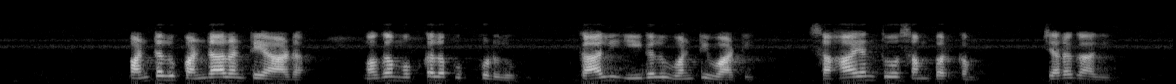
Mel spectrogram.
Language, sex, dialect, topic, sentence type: Telugu, male, Utterandhra, agriculture, statement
